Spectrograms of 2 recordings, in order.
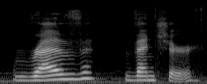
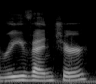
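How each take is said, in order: First: It is said as two separate words. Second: It is said as one blended word. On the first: "I'm going to pronounce it a certain way for this reason" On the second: "It could be Reventure"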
